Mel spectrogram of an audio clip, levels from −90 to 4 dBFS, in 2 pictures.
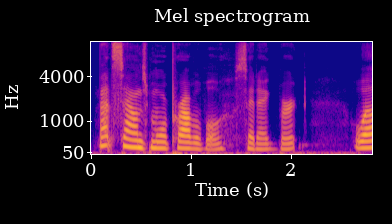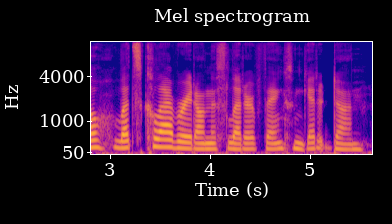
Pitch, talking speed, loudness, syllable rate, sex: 185 Hz, 190 wpm, -19 LUFS, 5.5 syllables/s, female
